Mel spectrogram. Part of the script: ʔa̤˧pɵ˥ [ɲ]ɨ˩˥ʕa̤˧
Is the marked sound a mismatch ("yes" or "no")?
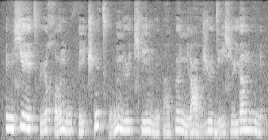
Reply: no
